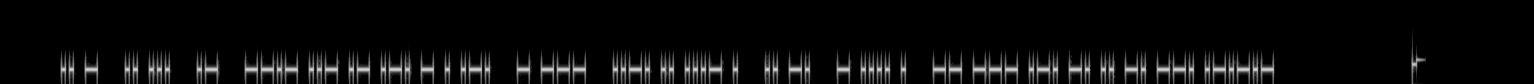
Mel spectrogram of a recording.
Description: Morse code, heard as a keyed tone, about 30 wpm, 700 Hz. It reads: IT IS A QUARTER TO FIVE IN THE MORNING.
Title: Sentences from Top 1300 Words 30wpm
